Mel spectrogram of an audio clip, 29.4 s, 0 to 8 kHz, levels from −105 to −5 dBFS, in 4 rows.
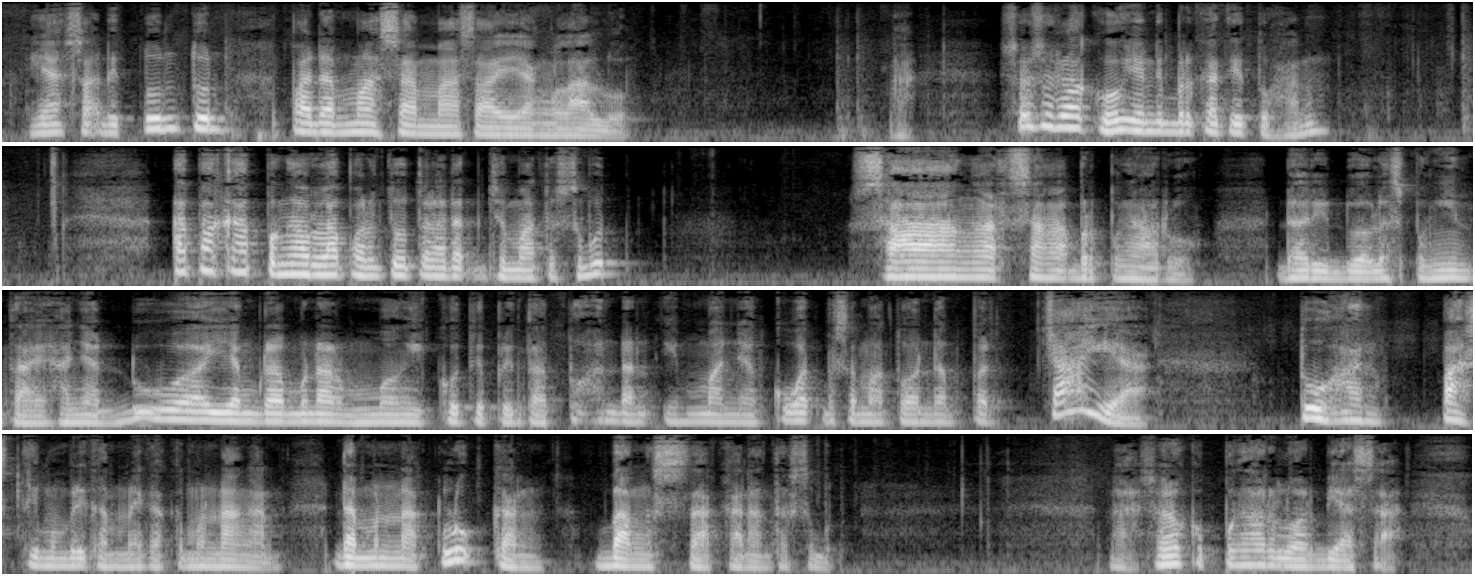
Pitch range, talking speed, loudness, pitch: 105-140 Hz, 110 wpm, -24 LUFS, 120 Hz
